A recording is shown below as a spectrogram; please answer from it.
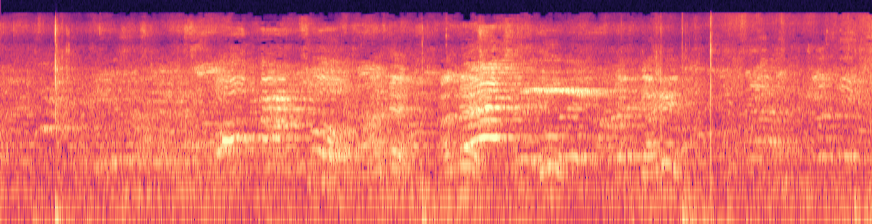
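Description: Spectators and players talking and calling out in a large indoor hall, with a few dull thuds of a soccer ball being kicked on artificial turf.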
